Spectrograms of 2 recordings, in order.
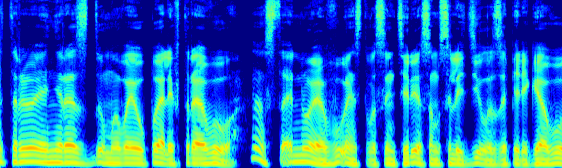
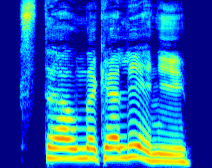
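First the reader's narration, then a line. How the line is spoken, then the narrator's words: Ringing metallic commanding voice. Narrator (Russian): звенящим металлическим голосом произнесла Иштар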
